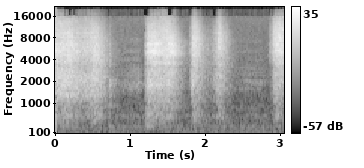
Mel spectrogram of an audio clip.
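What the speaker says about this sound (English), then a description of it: "He has to blow his nose first." A person blows their nose close up in a few sharp, breathy honks and snorts separated by short pauses, with no talking.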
